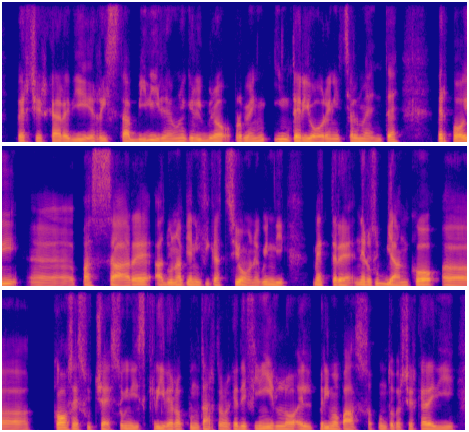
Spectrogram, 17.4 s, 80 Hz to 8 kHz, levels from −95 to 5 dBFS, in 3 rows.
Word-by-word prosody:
per 105 -1 -1
cercare 90 -1 0
di 90 -1 0
ristabilire 90 +1 -1
un 80 +2 -2
equilibrio 90 -1 0
proprio 90 -2 -2
in 90 +8 -3
interiore 90 - +2
inizialmente, 80 - -2 0.4
per 165 0 +1
poi, 125 0 +4
ehm, 75 -3 -5
passare 105 -2 +3
ad 95 +3 -1
una 100 -4 +3
pianificazione, 85 -5 0
quindi 85 -3 0 0.3
mettere 105 -6 +1
nero 100 -2 +2
su 130 +7 -2
bianco, 95 -1 +3
uhm, 75 -3 0 0.3
cosa 125 -3 +5
è - - +2
successo, - - -3
quindi 90 -3 -1
scriverlo, 80 -2 -1
appuntartelo 80 -2 -3
perché 85 +3 -1
definirlo 85 0 0
è - - -1
il 80 -1 -1
primo 90 -3 +1
passo 75 0 -1
appunto 85 -3 -5
per - - -5
cercare 90 -2 0
di, 80 -1 -3
85 Hz, 135 wpm, -25 LUFS, 80-95 Hz, 0.4 s, cosa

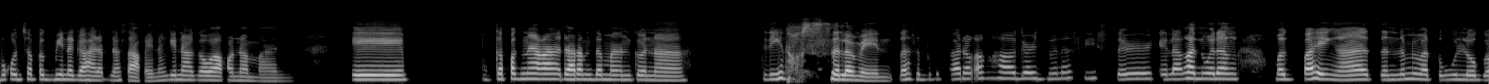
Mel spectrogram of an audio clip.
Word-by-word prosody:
bukod 225 0 -4
sa 245 - -2
pag 230 -1 -5
may 230 +1 -3
naghahanap 205 -3 0
na 190 - -5
sakin 175 -2 -3
ang 195 - -9
ginagawa 205 -3 0
ko 190 - -4
naman, 155 -4 -9 0.6
eh 220 0 +6 0.9
kapag 250 +1 +1
nararamdaman 235 -3 +3
ko 215 -1 -2
na, 195 -1 -2 0.8
titingin 240 +5 -1
ako - - -6
sa - - -5 0.2
salamin 185 -6 +3
tapos 225 +2 -2
sabi 235 -2 -11
ko 240 - -18
parang 250 +2 -3
ang 280 +1 -6
haggard 275 -2 -3
mo 255 +1 -11
na 280 +2 -10
sister 260 -3 -6
kailangan 245 +3 +2
mo 260 - 0
ng 255 -1 +2 0.4
magpahinga 230 -2 +3
at - - -41
alam 220 +1 -5
mo 255 0 -3
yun 235 - 0
matulog 220 -1 -5
225 Hz, 155 wpm, -25 LUFS, 205-250 Hz, 0.9 s, eh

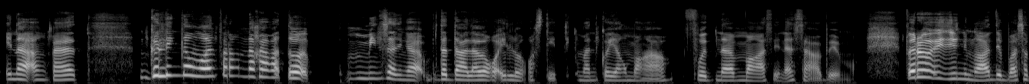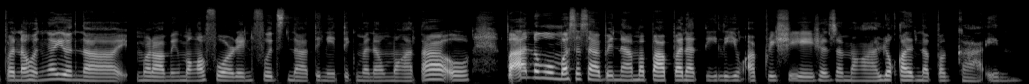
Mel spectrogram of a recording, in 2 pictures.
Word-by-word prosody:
inaangkat. 220 -2 +2 0.6
Ang 315 - -13
galing 410 +1 +5
naman 385 -3 +5
parang 400 -1 -3
nakakatuwa 335 -5 +3 0.4
mm, 270 +1 -11
minsan 270 -2 0
nga 200 - +1
dadalaw 210 -3 +1
ako - - +1
Ilocos 190 -2 -7
titikman 185 -1 -13
ko 195 - -7
yang 185 0 -7
mga 185 - -7 0.2
food 200 -3 -5
na 185 0 +2
mga 180 -3 -4
sinasabi - - -8
mo. - - -28 0.5
Pero 315 +3 +11
yun 260 -3 +5
nga, 185 0 +3
'di 225 - -3
ba, 185 - -2
sa 225 - -3
panahon 195 0 -2
ngayon 230 -3 +1
nay 175 -3 -1
maraming 180 -1 -2
mga 180 +1 -2
foreign 180 -2 -4
foods 195 0 -4
na 180 -2 -5
tinitikman 175 -1 -11
ang 170 0 -7
mga 170 -1 -7
tao. 220 -3 +2 0.4
Paano 310 -1 +7
mo 285 - +2
masasabi 245 -5 +1
na 195 -1 -1
mapapanatili 195 -1 0
yung - - -15
appreciation 185 -1 -3
sa 190 -1 -4
mga 175 -1 -9
lokal 195 -2 0
na 180 - -4
pagkain? 175 0 -12
195 Hz, 150 wpm, -25 LUFS, 185-235 Hz, 0.6 s, Pero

